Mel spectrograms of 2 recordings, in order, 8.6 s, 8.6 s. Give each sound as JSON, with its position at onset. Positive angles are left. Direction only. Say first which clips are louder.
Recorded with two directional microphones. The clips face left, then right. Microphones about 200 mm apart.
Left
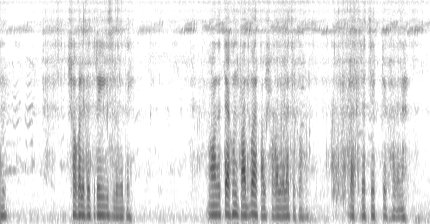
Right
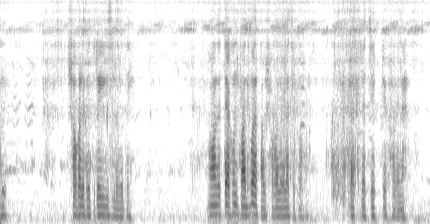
{"t": 0.9, "sound": "a sound", "louder": "right 3 dB", "side_deg": -55}
{"t": 1.3, "sound": "speech", "louder": "left 3 dB", "side_deg": 0}
{"t": 4.1, "sound": "speech", "louder": "left 1 dB", "side_deg": 0}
